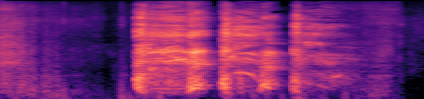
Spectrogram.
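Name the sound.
cough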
